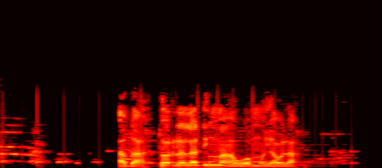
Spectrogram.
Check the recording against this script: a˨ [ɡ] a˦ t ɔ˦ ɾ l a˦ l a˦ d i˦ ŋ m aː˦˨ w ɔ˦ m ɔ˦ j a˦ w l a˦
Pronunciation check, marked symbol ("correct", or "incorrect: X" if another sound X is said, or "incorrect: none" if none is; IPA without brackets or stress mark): correct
